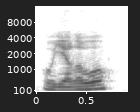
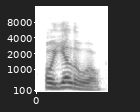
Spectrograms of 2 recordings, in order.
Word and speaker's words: Oyelowo: Oyelowo. – Oyelowo.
